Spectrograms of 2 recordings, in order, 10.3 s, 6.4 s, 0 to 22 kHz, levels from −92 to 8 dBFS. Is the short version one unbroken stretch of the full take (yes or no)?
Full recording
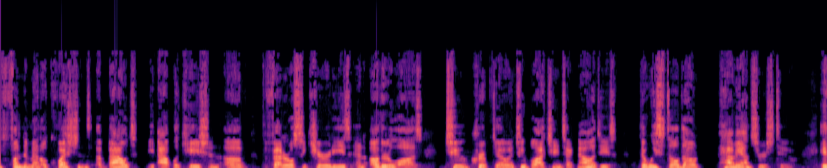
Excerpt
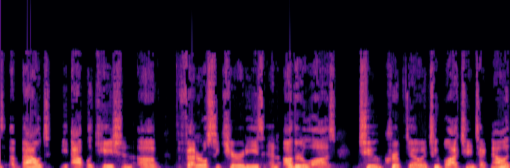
yes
